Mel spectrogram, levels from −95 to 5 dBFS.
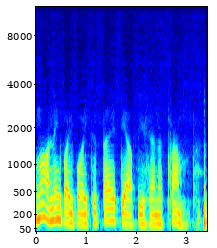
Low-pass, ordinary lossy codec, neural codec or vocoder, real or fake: none; none; codec, 24 kHz, 1.2 kbps, DualCodec; fake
